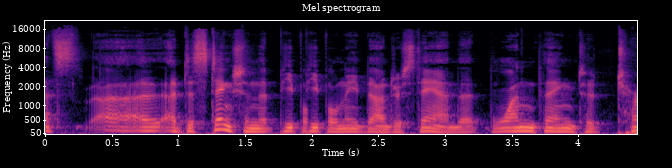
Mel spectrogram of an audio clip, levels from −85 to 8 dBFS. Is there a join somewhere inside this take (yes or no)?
yes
